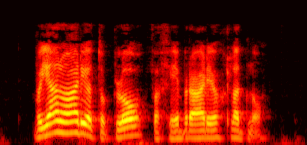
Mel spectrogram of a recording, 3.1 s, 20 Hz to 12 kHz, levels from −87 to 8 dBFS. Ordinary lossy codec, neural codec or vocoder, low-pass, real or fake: AAC, 64 kbps; none; 7.2 kHz; real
